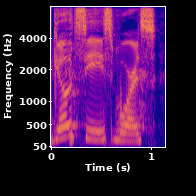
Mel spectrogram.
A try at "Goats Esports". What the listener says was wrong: The way you said it, you put another E in there.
